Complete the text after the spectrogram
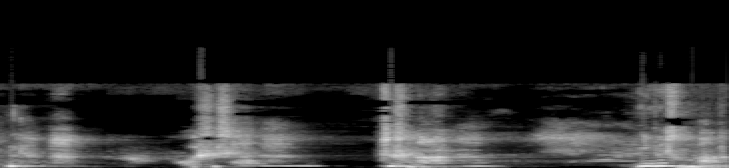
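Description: A young woman speaks nearby in a tense voice.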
